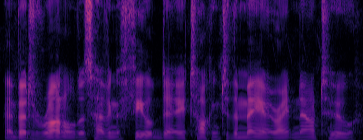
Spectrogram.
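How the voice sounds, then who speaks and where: A man voices a refined, gentle vampire centuries old in an intimate ASMR roleplay, using measured, old-fashioned phrasing with thoughtful pauses. His voice sits lowish, clean in tone and flat in delivery, with a brooding, wistful mood.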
